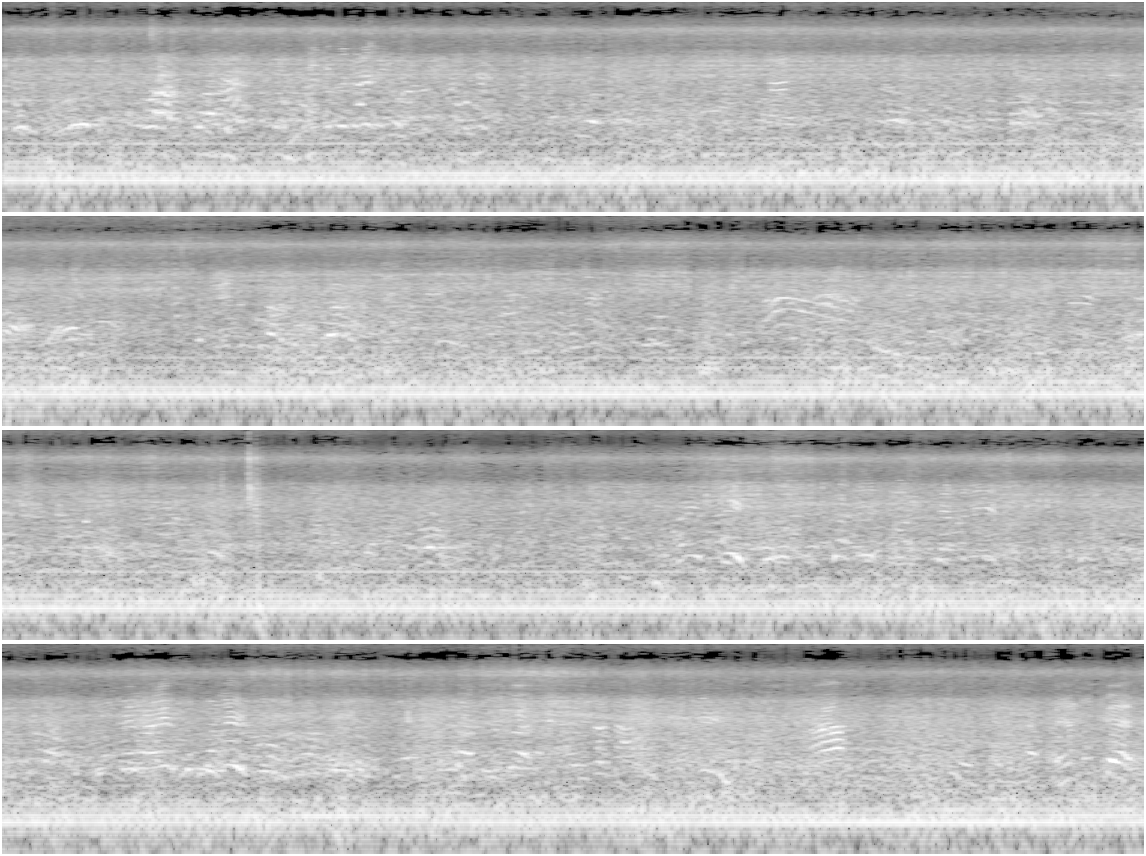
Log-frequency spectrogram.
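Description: An engine drones steadily at a constant pitch, the pump feeding the fire hoses, under the hiss of water jets hitting a burning house, with scattered voices from the crowd.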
